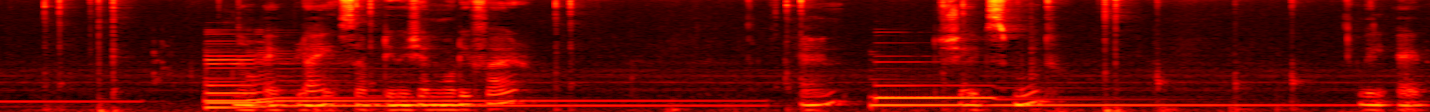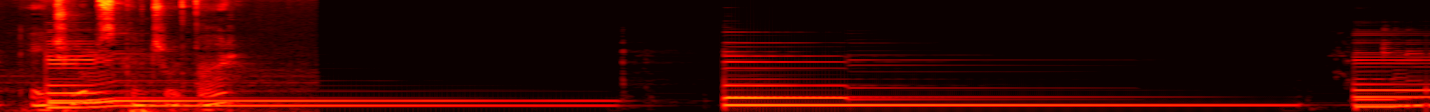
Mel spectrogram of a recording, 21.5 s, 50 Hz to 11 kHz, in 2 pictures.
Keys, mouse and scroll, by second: 0.4 click, 0.8 Tab, 2.7-4.5 drag, 5.9 right click, 8.3 Tab, 8.7 middle click, 9.7 middle click, 11.7 ctrl+r, 13.5 click, 13.8 middle click, 14.3 ctrl+r, 15.2 click, 15.5 ctrl+r, 17.0 click, 17.2 middle click, 17.5-17.8 scroll up 2, 17.8 ctrl+r, 19.3 click, 19.5 ctrl+r, 20.2 click, 20.3 middle click, 20.7 scroll up 2, 20.8 shift+middle click, 21.3 ctrl+r.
